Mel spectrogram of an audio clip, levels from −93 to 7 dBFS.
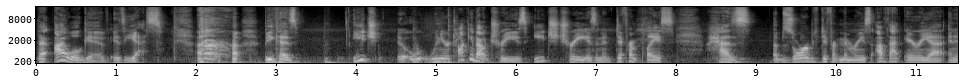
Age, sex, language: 20-39, male, English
